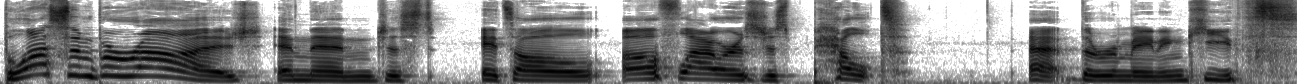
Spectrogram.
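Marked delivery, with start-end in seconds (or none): 0.0-1.3 loud battle shout. Voicing a character who casts an attack on mud men: shouting an attack name. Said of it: "and just shouts".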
